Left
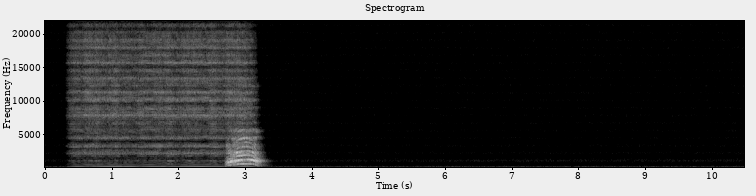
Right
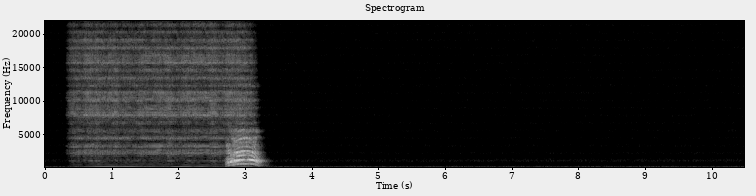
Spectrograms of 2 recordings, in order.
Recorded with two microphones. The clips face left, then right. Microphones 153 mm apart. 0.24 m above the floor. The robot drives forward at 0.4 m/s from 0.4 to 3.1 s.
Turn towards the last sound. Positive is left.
turn(degrees=50)  # may be behind; listen again after turning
